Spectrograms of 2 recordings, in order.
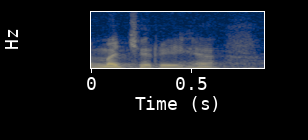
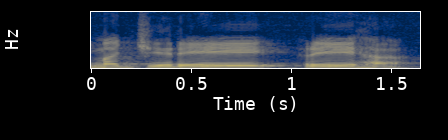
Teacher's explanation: Wa qala rkabu fiha bismillahi majriha, di antara fathah dan kasrah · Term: imalah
